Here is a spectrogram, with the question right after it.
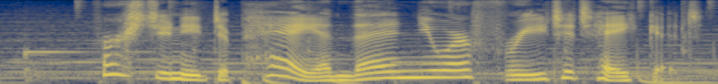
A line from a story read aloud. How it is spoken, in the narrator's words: the local elder said, laughing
